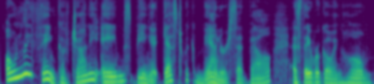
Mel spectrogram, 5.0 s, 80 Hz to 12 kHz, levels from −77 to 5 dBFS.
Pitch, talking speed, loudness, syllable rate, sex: 160 Hz, 190 wpm, -18 LUFS, 4.9 syllables/s, female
